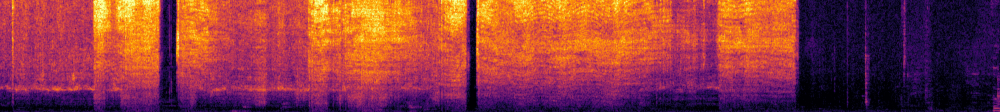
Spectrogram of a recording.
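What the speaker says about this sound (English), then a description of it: "When I'm done spraying the cleaner on the front and back of this coil" Coil cleaner sprays onto a home air conditioner coil in repeated hissing bursts with brief gaps between them, close and fairly loud, then ends in near quiet.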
